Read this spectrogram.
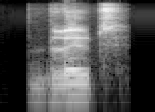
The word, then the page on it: bluet: British English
